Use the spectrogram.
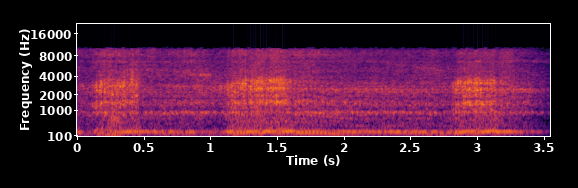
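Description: A car engine revs loudly, with a steady low rumble and three sharp throttle bursts, each roaring briefly before settling back to idle.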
